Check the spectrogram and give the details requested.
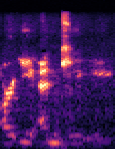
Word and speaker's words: Renge: Yeah, well, Range actually pronounced as Renge, but no one could pronounce Renge.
